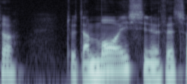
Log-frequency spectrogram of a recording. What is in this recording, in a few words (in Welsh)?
"moes" Welsh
